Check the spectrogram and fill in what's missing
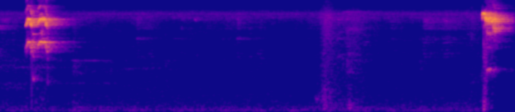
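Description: A red lory gives two loud, harsh screeches about four and a half seconds apart. A thin, steady high whine and a soft murmur sound in between.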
